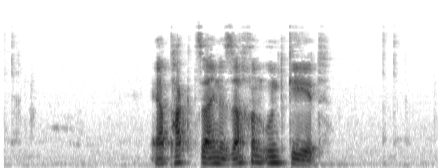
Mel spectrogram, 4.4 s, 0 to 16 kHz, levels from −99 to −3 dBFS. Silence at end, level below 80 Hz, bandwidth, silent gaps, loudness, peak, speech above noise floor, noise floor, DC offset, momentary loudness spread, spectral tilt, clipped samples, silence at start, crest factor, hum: 1.25 s; -60 dBFS; 7.8 kHz; none; -22 LUFS; -2 dBFS; 50 dB; -71 dBFS; under 0.1%; 8 LU; -7.5 dB/octave; under 0.1%; 1.55 s; 22 dB; none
